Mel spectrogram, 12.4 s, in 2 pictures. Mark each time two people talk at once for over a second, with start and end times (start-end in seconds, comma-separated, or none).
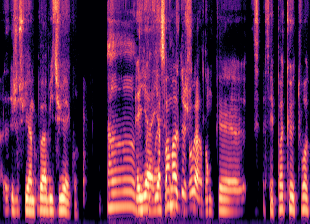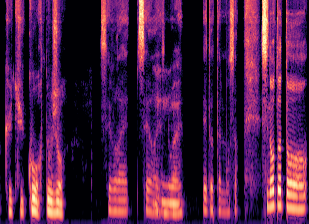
2.7-4.0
